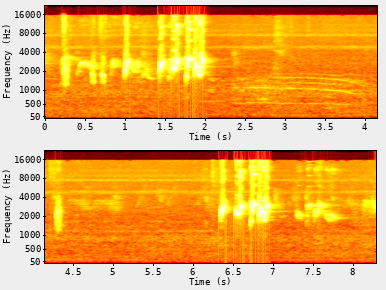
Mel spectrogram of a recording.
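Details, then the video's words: Red-whiskered bulbul used as a decoy to attract wild birds, delivering a loud rolling warbled phrase, a pause with a faint low tone, then a second similar burst of rich chirping notes. "Chào mào mồi gọi bổi"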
